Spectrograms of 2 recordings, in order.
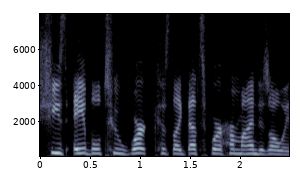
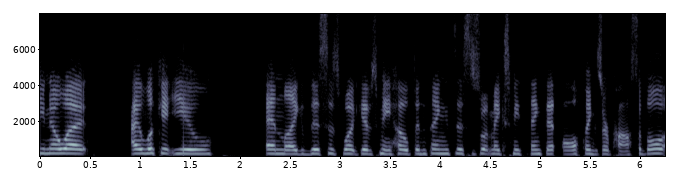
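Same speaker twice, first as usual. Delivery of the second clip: normal talking voice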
